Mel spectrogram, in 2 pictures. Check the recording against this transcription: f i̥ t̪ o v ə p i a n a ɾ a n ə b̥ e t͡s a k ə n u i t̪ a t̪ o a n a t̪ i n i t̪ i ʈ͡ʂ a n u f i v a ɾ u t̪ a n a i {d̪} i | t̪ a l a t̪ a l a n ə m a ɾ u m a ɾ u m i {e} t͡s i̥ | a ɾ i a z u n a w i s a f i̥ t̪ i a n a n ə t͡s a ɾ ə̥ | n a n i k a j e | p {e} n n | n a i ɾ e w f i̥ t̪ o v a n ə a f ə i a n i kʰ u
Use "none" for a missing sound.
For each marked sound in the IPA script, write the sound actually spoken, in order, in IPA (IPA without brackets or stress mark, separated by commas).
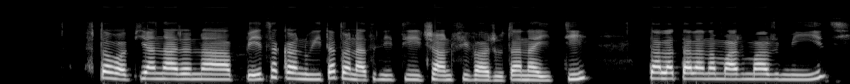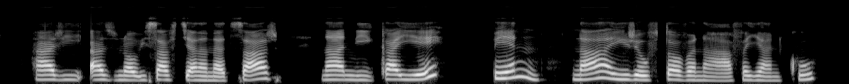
t̪, i, e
